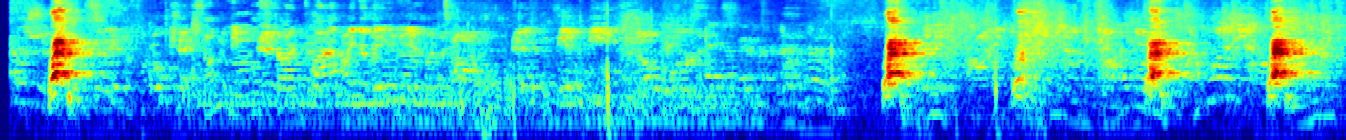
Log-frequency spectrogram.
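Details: A pug barks at the CGI animals of The Lion King on television: sharp single barks, four in quick succession near the end, over the film's dialogue.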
